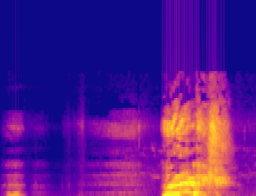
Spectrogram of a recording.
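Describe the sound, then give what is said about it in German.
A single loud sneeze bursts out after a short quiet intake of breath, a sharp noisy explosion that trails off quickly. “Ich musste gerade niesen.”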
